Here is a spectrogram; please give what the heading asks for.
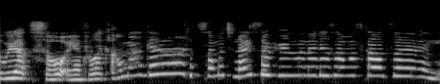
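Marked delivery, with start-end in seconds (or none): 1.1-4.4 very high gushing squeal; squealing excitement. Retold or imitated. Midwesterners to a fellow Midwesterner, high squealing gush. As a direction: gush like a thrilled teenager.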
